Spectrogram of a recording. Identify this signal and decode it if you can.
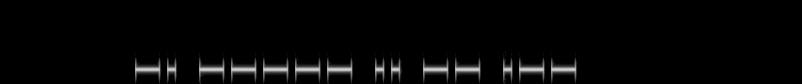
Morse code, heard as a keyed tone, about 15 wpm, 700 Hz. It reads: N0IMW
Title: USA Call Signs - 5 Characters - Repeated 2x - 15wpm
